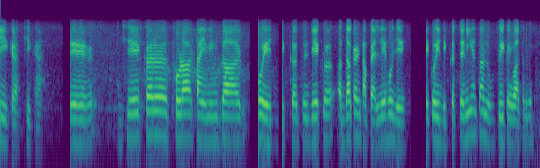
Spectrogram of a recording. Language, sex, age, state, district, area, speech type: Punjabi, male, 18-30, Punjab, Pathankot, urban, conversation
